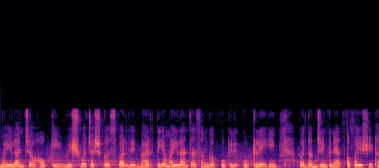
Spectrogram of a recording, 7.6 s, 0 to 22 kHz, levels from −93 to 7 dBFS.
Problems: none marked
